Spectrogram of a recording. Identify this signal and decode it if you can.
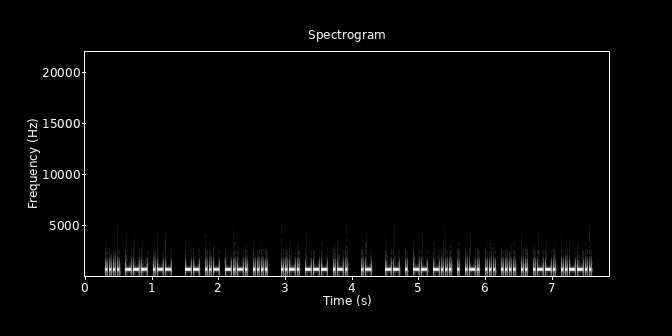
Morse code, heard as a keyed tone, about 40 wpm, 700 Hz. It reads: HOW MUCH FOR A MEMBERSHIP?
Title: Sentences from Top 1400 Words 40wpm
